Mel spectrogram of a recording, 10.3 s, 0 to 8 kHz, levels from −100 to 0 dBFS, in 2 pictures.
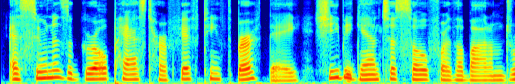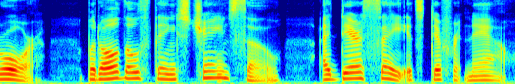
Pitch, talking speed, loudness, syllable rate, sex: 180 Hz, 170 wpm, -20 LUFS, 4.2 syllables/s, female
